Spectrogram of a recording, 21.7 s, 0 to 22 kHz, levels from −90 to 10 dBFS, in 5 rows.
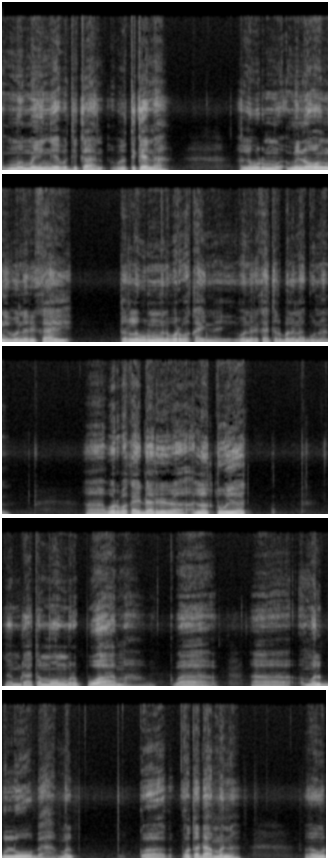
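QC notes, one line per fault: Nothing to flag here; the speech comes through without any trouble worth a QC line.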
